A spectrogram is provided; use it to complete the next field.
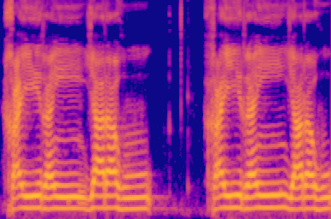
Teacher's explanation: ظاہراً تو یہ لکھا ہوا ہے خیرن یارہو، لیکن ہم اس کو جب ادغام کریں گے تو یہاں پر نون کی آواز ختم ہو جائے گی، غنہ میں بدل جائے گی۔ خیرن یارہو، خیرن یارہو، رین، رین بن جائے گا، رن نہیں پڑھیں گے۔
